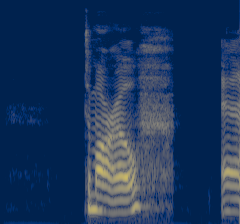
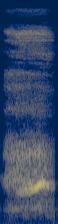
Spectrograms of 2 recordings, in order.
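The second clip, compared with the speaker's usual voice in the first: sharp gasp, then hold the breath. Shown as a demonstration. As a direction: gulp in air and hold it. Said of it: "You hold your breath like this".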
